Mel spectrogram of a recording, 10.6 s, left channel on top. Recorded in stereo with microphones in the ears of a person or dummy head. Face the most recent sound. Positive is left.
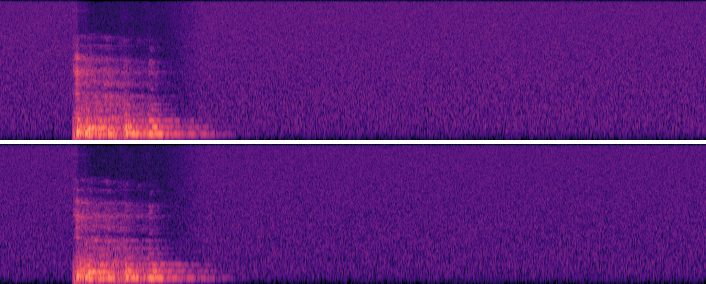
turn(degrees=10)  # may be behind; listen again after turning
